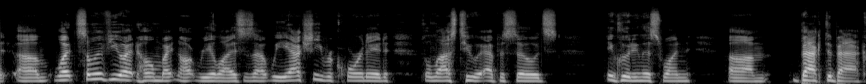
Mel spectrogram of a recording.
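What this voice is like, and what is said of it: Strained, fading voice. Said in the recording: “my voice is starting to go away a little bit ... I do not have the most enduring voice”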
